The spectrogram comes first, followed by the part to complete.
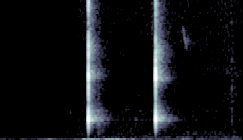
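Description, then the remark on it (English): Two sharp finger snaps, about two-thirds of a second apart, each a crisp bright click over a faint low background hum. “Snap your fingers twice if you understand your instructions.”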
